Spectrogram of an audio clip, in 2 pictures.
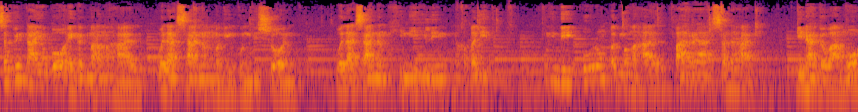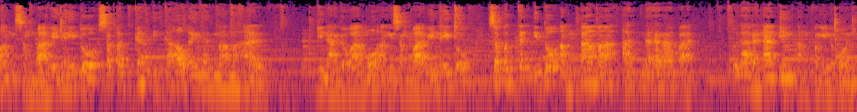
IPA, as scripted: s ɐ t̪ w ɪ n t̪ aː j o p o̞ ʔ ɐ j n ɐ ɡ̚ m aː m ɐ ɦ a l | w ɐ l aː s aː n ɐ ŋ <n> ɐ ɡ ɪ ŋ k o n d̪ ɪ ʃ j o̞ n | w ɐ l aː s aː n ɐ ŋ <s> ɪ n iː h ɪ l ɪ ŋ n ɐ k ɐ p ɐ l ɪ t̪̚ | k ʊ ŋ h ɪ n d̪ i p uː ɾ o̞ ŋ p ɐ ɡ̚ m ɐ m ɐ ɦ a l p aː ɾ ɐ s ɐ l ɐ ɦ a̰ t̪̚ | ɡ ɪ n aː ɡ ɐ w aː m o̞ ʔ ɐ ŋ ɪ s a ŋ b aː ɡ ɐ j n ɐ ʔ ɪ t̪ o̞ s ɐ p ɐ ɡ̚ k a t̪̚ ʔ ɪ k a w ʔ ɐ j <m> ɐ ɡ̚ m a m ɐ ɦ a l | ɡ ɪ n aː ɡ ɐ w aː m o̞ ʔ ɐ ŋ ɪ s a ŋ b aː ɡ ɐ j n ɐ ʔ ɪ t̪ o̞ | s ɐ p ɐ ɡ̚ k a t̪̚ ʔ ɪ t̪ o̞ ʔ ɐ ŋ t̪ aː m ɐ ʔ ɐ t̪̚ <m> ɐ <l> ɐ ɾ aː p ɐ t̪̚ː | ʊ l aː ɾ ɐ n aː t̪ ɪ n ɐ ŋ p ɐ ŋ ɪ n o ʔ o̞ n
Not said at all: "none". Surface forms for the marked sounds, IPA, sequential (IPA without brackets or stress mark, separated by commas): m, h, n, n, ɾ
